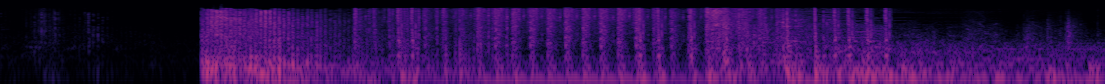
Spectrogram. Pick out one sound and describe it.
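A rifle fires rapid, loud bursts of shots.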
